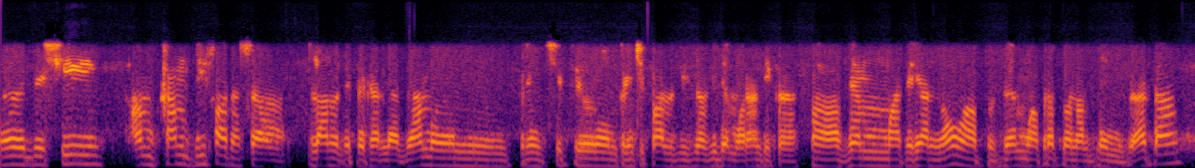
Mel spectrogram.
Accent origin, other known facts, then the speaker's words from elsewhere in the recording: Romania; suntem români și plecăm de aici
